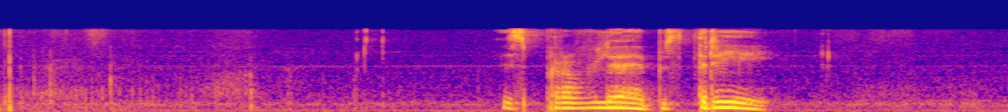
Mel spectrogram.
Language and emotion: Russian, angry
